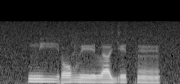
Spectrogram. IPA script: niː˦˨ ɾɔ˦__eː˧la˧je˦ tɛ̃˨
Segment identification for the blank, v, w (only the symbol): v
